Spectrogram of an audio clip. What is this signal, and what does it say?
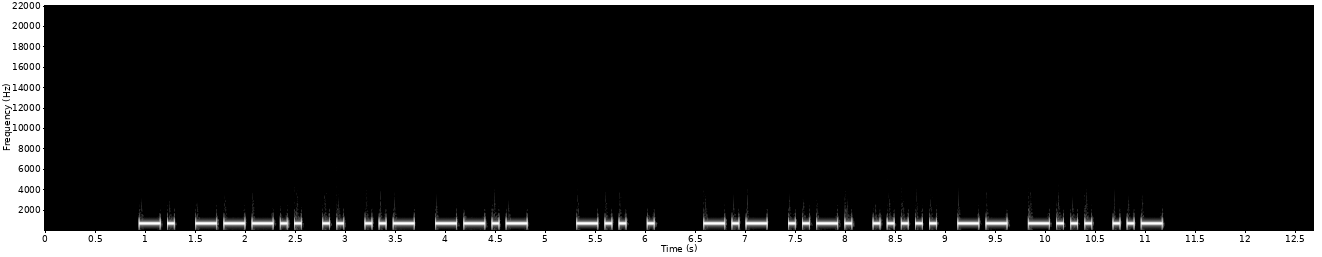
Morse code, heard as a keyed tone, about 17 wpm, 700 Hz. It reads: N8IUQ DE KF5MBU
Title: USA Callsign DE Callsign 17wpm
